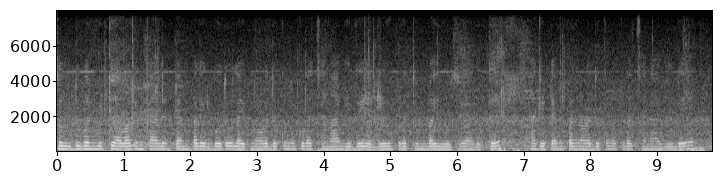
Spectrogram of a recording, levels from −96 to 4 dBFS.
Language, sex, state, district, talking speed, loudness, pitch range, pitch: Kannada, female, Karnataka, Bellary, 120 wpm, -18 LUFS, 160-170 Hz, 165 Hz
